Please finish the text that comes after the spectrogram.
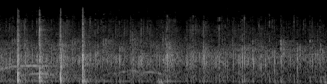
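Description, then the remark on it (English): An audience claps, starting with a few sharp, loud claps in the first second before settling into steady, dense applause that continues throughout, with faint voices mixed underneath. “Stay there just a minute. Clap.”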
